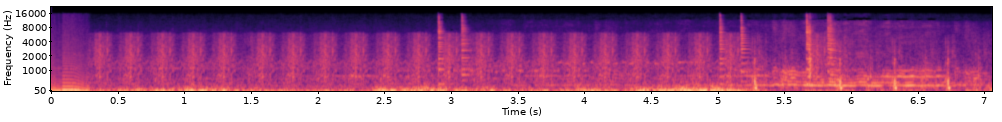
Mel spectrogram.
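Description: Wasps buzz in a video game as a loud, rapidly pulsing insect drone, followed near the end by a few short, bright electronic tones.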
